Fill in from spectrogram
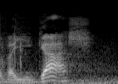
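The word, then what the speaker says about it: vayigash (ויגש): So vayigash, the emphasis is in the middle.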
